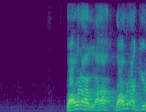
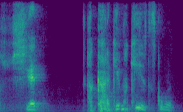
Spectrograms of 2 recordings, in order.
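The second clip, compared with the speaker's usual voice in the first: whispery, voiceless muttered worry; hushed realisation; 3 semitones higher, 7 dB quieter than usual. Retold or imitated. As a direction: softly mutter it to yourself on waking. Retold waking realisation at five.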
